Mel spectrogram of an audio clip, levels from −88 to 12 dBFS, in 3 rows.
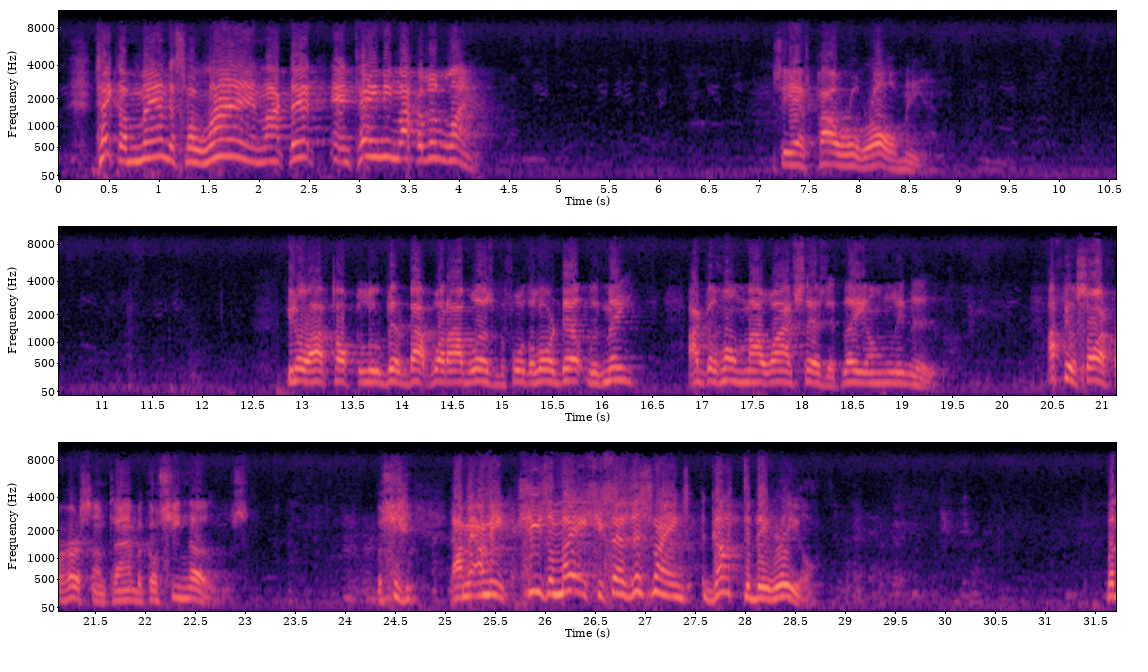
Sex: male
